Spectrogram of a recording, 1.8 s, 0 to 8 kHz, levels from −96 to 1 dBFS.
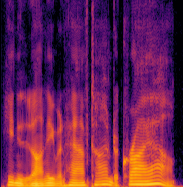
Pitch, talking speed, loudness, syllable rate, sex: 105 Hz, 295 wpm, -17 LUFS, 5.9 syllables/s, male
